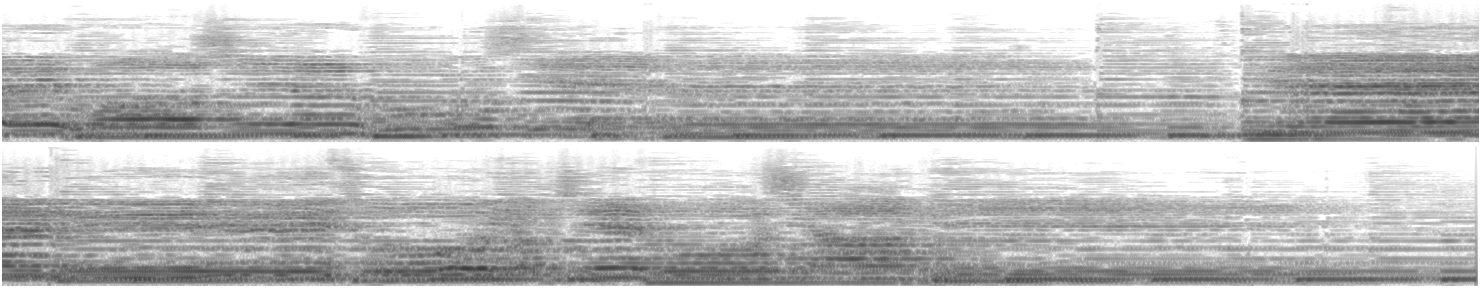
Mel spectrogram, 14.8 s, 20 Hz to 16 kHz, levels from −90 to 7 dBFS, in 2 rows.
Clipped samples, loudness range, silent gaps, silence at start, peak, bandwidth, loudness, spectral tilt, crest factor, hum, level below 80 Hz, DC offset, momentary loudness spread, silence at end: under 0.1%; 8 LU; none; 0 s; -12 dBFS; 12 kHz; -28 LUFS; -5.5 dB/octave; 16 dB; none; -68 dBFS; under 0.1%; 11 LU; 0 s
